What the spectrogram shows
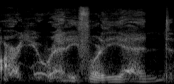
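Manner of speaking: menacing, very quiet, breathy whispered hiss. A storyteller voices a strange man in the scene, hissing. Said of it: "The man hisses out of his mouth".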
